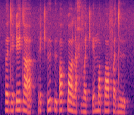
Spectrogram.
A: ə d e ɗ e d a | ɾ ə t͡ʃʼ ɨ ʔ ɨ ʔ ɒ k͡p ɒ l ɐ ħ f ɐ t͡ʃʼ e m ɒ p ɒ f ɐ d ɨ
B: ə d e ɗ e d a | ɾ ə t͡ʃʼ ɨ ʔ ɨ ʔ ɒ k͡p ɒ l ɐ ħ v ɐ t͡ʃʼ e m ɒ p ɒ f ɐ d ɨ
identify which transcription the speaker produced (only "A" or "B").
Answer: B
